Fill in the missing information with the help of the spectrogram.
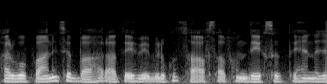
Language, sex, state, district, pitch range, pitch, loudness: Hindi, male, Chandigarh, Chandigarh, 135-145 Hz, 140 Hz, -16 LUFS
